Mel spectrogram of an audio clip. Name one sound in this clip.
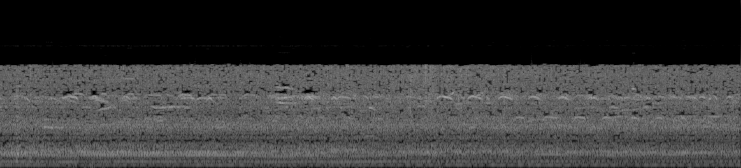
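A large bird shuffles and settles on a nest of dry twigs.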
